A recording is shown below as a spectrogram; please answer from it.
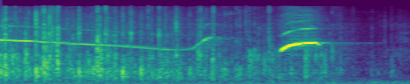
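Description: A person in a crowd whistling: one long whistle falling in pitch, then two short rising whistles, the last one the loudest. It sounds over crowd noise with a few claps, and the sound cuts off shortly before the end.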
